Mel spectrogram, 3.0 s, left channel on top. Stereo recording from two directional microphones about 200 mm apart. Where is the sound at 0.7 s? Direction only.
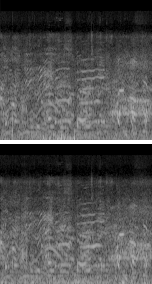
50° left (ahead or behind).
